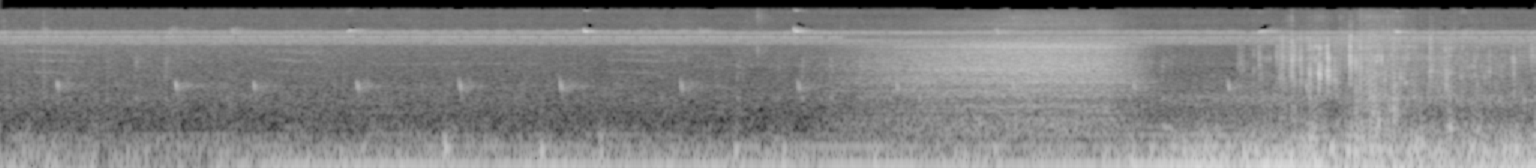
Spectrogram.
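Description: Outdoor river ambience from a drifting kayak: a steady low rumble of wind and water on the microphone that grows louder near the end, a faint high steady buzz, and faint short ticks about three times a second through the first half. A soft hiss swells briefly around six to seven seconds in.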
